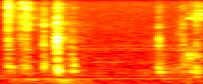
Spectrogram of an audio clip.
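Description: Typing on a computer keyboard, a quick run of light key clicks in short clusters with a pause in the middle, close and fairly quiet.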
